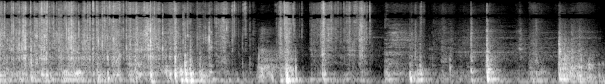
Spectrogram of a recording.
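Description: Wrapped trading-card packs crinkling and rustling as they are taken out of their box, a dense crackle for the first two seconds or so, then a few separate knocks and rustles as the packs are stacked on the table.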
